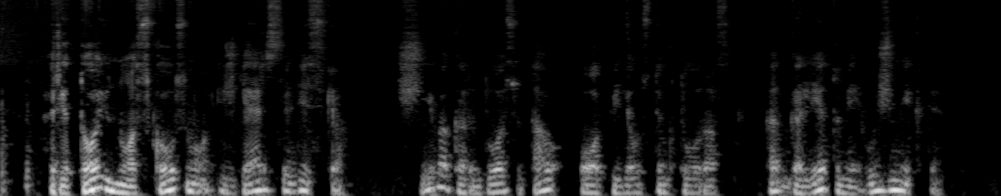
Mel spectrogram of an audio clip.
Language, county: Lithuanian, Šiauliai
